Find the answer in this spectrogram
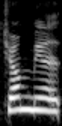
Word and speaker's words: Muir: Is it John Muir?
